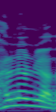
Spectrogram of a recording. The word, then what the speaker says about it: 할렐루야: 히브리어 입니다 히브리어 서 히브리어 발음이 그대로 할렐루야 가 맞습니다 우리나라 한글의 위대함 이쪽에도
